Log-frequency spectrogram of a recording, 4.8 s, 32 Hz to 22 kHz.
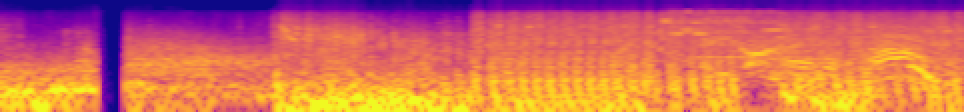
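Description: Loud, dense gunfire from Call of Duty Modern Warfare 3 multiplayer, with rapid automatic bursts and booming blasts crowding the mix, a brief dropout, and excited shouting over the top.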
